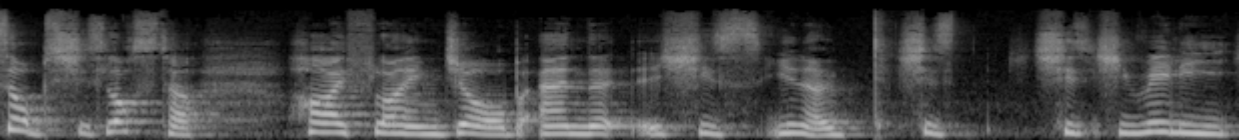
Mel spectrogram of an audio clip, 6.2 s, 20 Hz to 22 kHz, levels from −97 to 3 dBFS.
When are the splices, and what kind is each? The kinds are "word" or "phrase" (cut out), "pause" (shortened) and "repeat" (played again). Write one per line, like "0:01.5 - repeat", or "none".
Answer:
none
